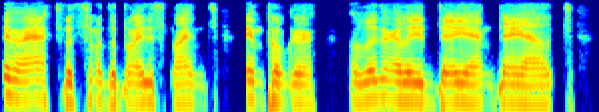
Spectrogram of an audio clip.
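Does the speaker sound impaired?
Yes: spinal muscular atrophy; wheelchair user.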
